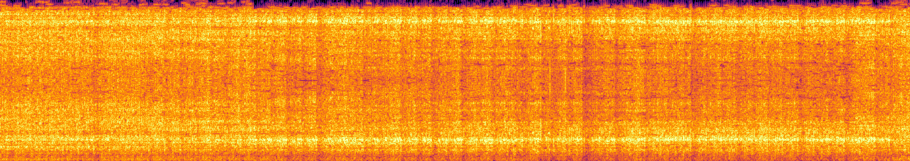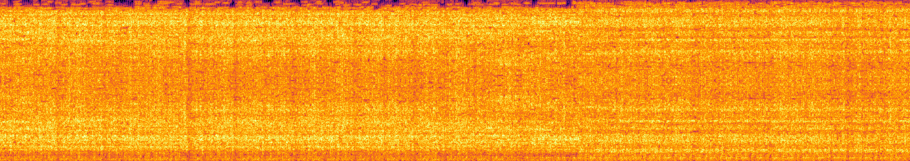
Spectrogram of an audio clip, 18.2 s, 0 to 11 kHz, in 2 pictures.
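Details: 2006 Honda CBR1000RR, about 8500 miles, engine warm at 80°C and above, standing still while gently releasing clutch so revs rise slightly: loud tak-tak-tak knock synchronized with rising revs; also when pulling clutch before stopping.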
